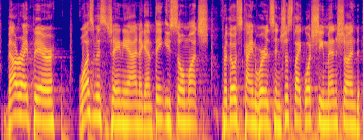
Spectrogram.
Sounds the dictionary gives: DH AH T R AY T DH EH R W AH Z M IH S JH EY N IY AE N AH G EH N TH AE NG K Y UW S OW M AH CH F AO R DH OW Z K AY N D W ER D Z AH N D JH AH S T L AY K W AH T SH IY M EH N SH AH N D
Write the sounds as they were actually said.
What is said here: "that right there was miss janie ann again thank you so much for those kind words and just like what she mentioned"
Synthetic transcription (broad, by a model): DH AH T R AY T DH EH R W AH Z M IH S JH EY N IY AE N AH G EH N TH AE NG K Y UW S OW M AH CH F AO R DH OW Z K AY N D W ER D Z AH N JH AH S T L AY K W AH T SH IY M EH N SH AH N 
